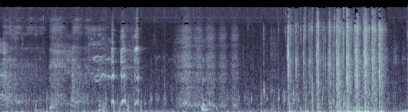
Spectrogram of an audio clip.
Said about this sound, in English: You know, if I tap my keyboard too fast, it just freezes my computer. It's a good computer. This whole podcast is just gonna be fucking keyboards.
